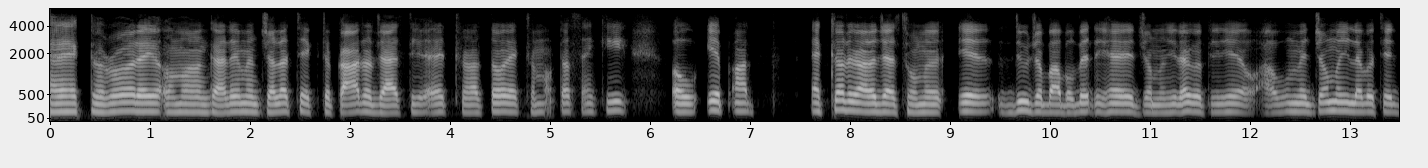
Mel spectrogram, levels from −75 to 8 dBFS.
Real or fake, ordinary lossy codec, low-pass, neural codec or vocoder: fake; none; 5.4 kHz; codec, 16 kHz in and 24 kHz out, 0.4 kbps, LongCat-Audio-Codec, two codebook decoder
